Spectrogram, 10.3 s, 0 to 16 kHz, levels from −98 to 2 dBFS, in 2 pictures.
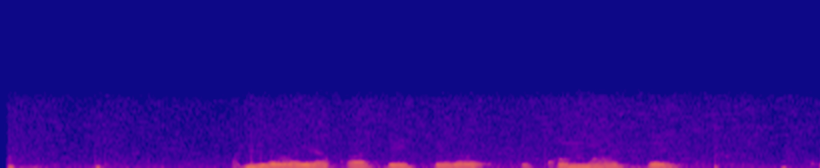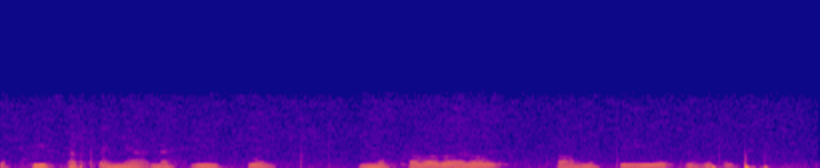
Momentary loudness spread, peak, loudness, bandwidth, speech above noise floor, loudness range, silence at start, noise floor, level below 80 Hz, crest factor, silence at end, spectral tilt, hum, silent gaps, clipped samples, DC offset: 18 LU; -24 dBFS; -45 LUFS; 7.2 kHz; 32 dB; 2 LU; 0.05 s; -75 dBFS; -60 dBFS; 20 dB; 0.3 s; -10.5 dB/octave; none; none; under 0.1%; under 0.1%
